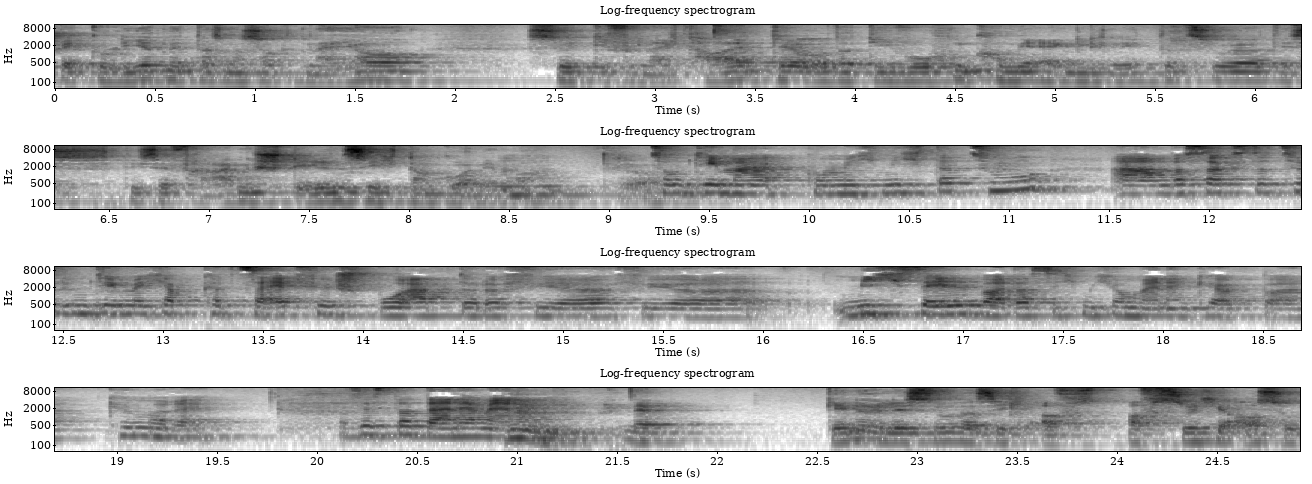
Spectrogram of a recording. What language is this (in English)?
German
